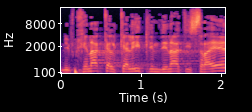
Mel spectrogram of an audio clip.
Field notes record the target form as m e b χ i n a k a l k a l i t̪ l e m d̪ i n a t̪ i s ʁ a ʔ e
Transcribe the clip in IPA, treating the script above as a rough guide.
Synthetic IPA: m i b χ i n a k a l k a l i t̪ l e m d̪ i n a t̪ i s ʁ a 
